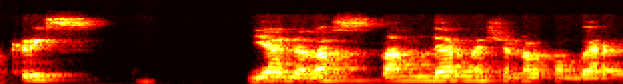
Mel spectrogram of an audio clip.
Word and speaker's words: QRIS: pembayaran bentuk kiris tadi jadi kiris kalau dibacanya adalah Kris dia adalah standar nasional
